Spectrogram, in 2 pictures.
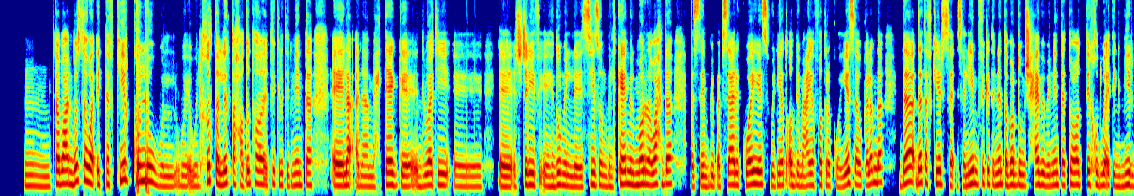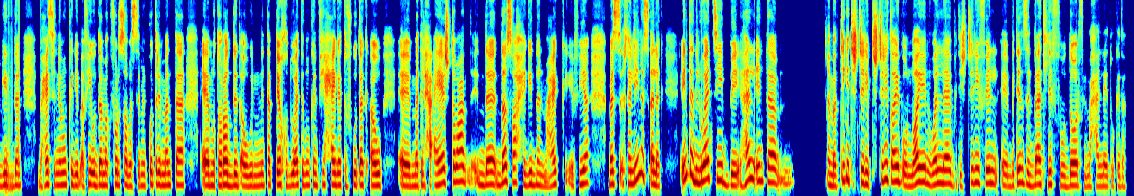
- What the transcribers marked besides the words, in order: in English: "السيزون"; other background noise; in English: "أونلاين"
- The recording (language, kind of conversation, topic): Arabic, advice, إزاي ألاقِي صفقات وأسعار حلوة وأنا بتسوّق للملابس والهدايا؟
